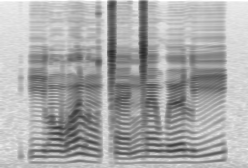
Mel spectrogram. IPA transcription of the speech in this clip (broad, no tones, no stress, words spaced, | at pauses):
ʔilɔ̃ lˠə̃lõ ǀɛ̃ŋ͡ǀɛ̃ wøl i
